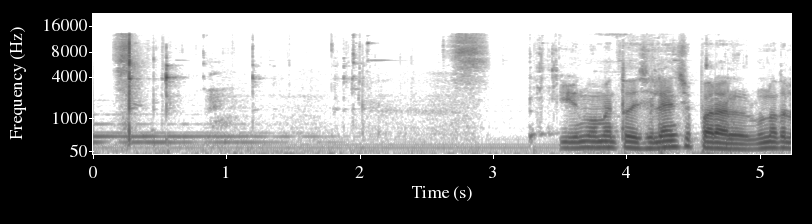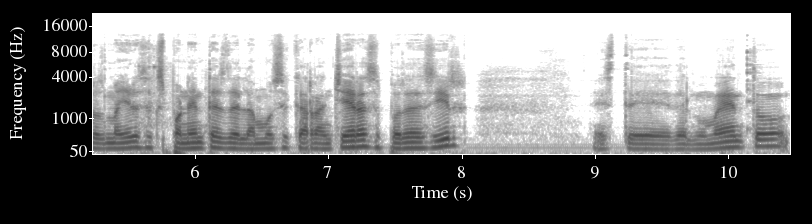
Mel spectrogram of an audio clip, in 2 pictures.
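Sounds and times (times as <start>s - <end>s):
brief hiss of a beer bottle being opened: 0.1s - 0.6s, 2.7s - 3.0s
sharp glass clink: 0.2s - 2.3s
speech: 3.5s - 8.3s, 9.0s - 10.4s.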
